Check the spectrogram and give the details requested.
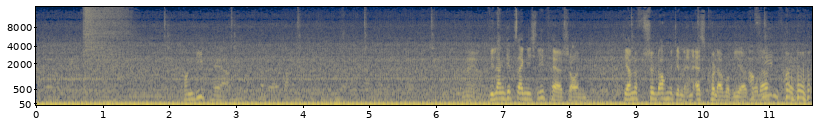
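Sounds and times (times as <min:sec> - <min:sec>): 
white cement mixer truck deep engine drone in Berlin: 0:00.0 - 0:11.6
cement mixer truck air brakes hissing: 0:00.6 - 0:01.6
speech: 0:02.3 - 0:03.1, 0:06.8 - 0:11.6
laughter: 0:10.5 - 0:11.6.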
